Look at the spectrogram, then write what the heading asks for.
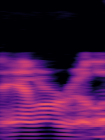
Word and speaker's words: Amarillo: But I don't know if you know this, but farmers farm, and it's pronounced Amarillo.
